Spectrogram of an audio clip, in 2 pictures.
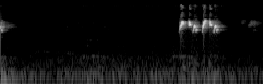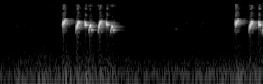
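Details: Red-whiskered bulbul song in the double-phrase style, used to train young birds: three rapid, bubbly, whistled phrases of several notes each, spaced about three seconds apart by clean silence.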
